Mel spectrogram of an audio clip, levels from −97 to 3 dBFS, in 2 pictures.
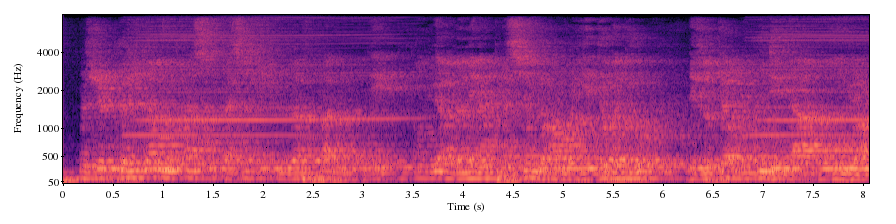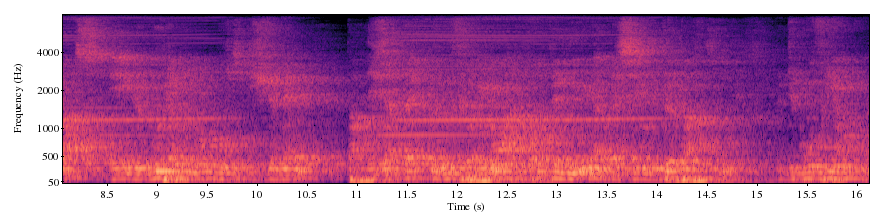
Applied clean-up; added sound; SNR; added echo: none; Harmonica; 13 dB; reverberation time 1.9 s.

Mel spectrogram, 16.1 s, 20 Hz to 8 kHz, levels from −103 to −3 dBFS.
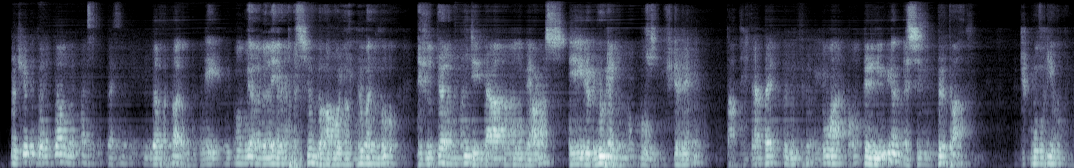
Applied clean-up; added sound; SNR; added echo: neural mask model DeepFilterNet 3.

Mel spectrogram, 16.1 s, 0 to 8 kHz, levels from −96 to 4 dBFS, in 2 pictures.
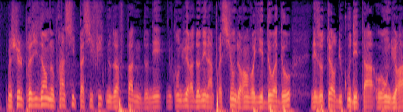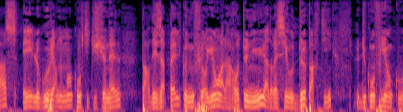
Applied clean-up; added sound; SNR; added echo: none; none; none; none.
